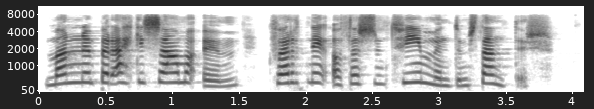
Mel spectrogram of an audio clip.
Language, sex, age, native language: Icelandic, female, 20-29, Icelandic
